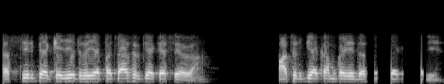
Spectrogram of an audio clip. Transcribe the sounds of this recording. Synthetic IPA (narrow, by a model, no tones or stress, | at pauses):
d̪ɐsːiɾʊpjaked͡ʒeːt̪bʱɐjapɐt͡ʃaːsɾʊpjakɛːseɦoːɡaː | pãːt͡ʃɾʊpjakɐmkɐɾied̪ɐsɾʊpjakɐmkɐɾieː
